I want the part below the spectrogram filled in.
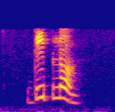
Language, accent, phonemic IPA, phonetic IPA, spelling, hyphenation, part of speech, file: Armenian, Eastern Armenian, /dipˈlom/, [diplóm], դիպլոմ, դիպ‧լոմ, noun, Hy-դիպլոմ.ogg
- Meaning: diploma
